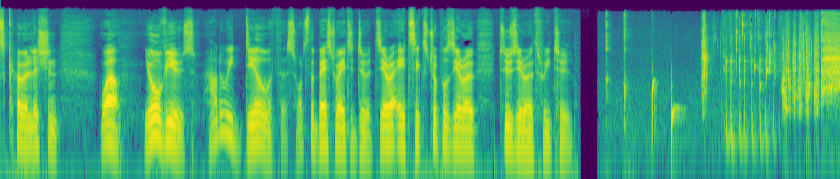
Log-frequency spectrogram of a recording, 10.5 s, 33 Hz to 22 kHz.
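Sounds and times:
speech: 0.0 - 7.3
Listerine mouthwash being poured: 8.8 - 10.5.

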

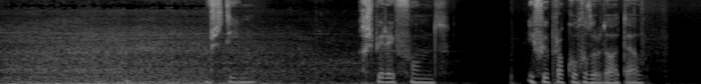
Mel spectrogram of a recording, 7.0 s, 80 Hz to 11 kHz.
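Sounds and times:
car engine rumbling as the car accelerates across a street: 0.0 - 4.8
speech: 2.1 - 2.7, 3.6 - 4.6, 5.2 - 6.9.

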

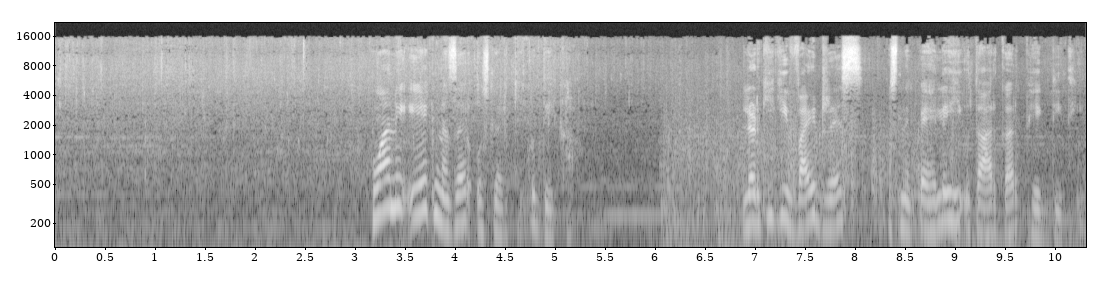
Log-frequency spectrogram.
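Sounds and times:
heavy rain pouring: 0.0 - 10.2
speech: 3.2 - 5.3, 6.9 - 10.2.

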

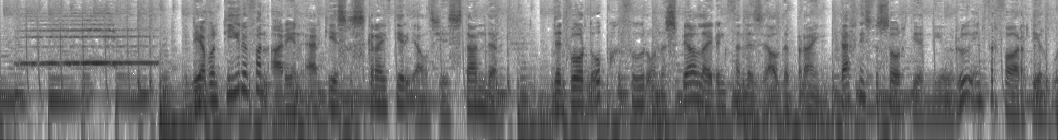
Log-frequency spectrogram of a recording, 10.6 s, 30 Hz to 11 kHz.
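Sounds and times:
steam train whistle: 0.2 - 1.7
speech: 1.9 - 10.5.

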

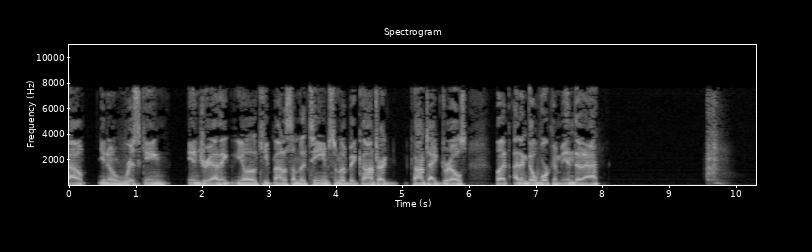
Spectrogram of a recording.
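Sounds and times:
speech: 0.0 - 8.0, 9.6 - 9.8
sneeze: 9.5 - 10.0.

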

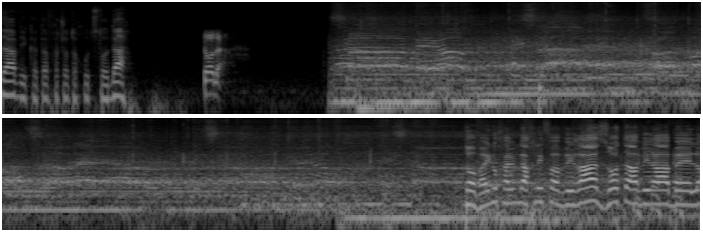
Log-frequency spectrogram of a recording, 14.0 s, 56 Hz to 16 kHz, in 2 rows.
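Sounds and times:
speech: 0.0 - 2.4, 3.3 - 3.6, 11.6 - 13.9
laughter: 3.3 - 12.7
large crowd of football fans chanting and cheering outdoors: 3.3 - 13.9.

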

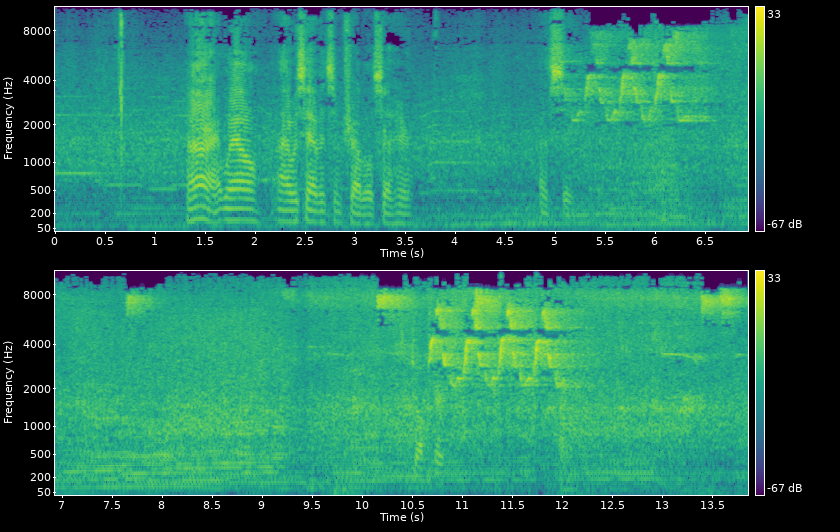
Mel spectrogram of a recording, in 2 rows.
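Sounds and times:
steady low rumble of traffic or engine noise: 0.0 - 13.8
vehicle passing: 0.0 - 13.8
speech: 1.3 - 3.8, 4.8 - 6.4, 10.6 - 11.2
wren singing in rapid high trilling bursts: 5.0 - 6.7, 10.1 - 13.8.

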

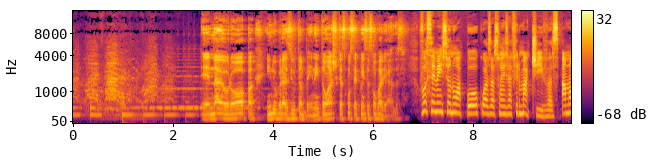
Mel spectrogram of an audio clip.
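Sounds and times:
large protest crowd chanting a slogan in unison: 0.0 - 2.4
speech: 0.4 - 1.9, 2.6 - 9.9.

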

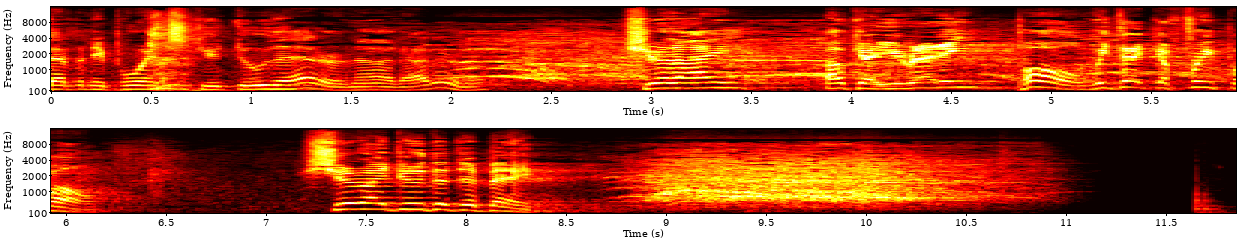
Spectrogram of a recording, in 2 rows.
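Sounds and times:
speech: 0.0 - 6.3, 7.2 - 8.5
rally crowd shouting yes: 2.0 - 5.9, 8.7 - 11.1.

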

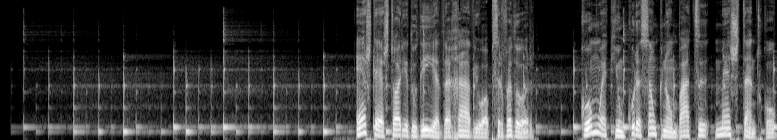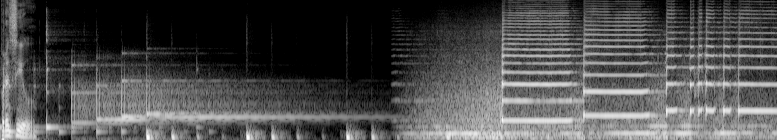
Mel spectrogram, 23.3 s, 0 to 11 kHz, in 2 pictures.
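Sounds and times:
speech: 5.4 - 8.1, 8.7 - 12.3
military band heavy drum beats: 13.8 - 14.7, 15.4 - 17.5
military band loud sustained brass chords: 17.5 - 23.3.

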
